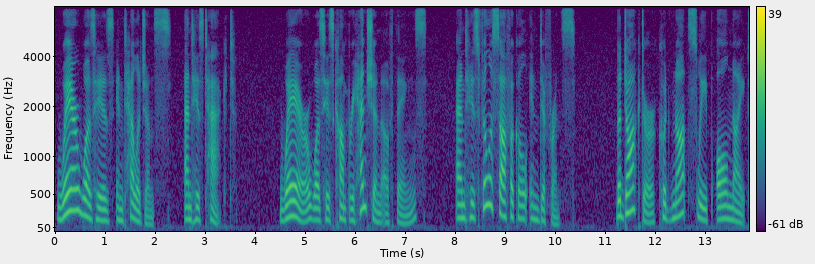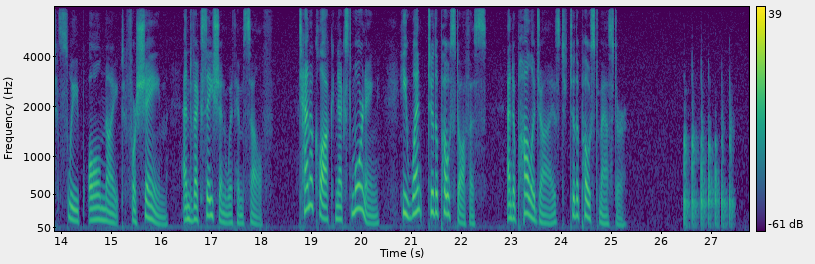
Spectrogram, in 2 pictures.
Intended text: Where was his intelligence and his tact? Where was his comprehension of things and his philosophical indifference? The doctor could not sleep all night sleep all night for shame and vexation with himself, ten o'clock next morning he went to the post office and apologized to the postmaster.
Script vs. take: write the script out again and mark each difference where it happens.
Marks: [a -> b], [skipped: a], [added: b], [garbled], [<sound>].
Where was his intelligence and his tact? Where was his comprehension of things and his philosophical indifference? The doctor could not sleep all night sleep all night for shame and vexation with himself, ten o'clock next morning he went to the post office and apologized to the postmaster. [thud]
